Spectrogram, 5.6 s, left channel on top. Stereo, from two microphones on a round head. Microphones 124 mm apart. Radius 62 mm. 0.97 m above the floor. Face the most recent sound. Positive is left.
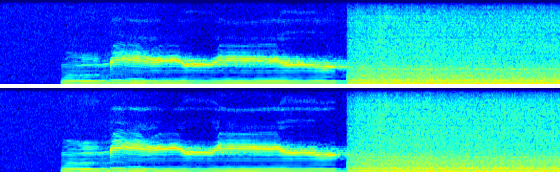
turn(degrees=-15)  # may be behind; listen again after turning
